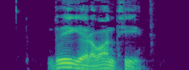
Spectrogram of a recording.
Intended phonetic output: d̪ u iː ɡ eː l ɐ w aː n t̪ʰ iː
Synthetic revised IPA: d̪ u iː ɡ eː ɾ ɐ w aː n t̪ʰ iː

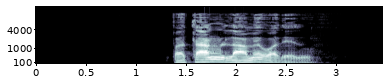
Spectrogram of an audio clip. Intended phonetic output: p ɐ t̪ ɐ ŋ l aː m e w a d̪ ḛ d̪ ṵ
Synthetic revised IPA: p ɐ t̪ a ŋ l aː m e w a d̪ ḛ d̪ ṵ

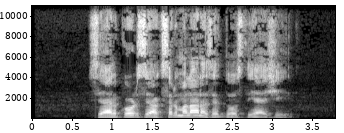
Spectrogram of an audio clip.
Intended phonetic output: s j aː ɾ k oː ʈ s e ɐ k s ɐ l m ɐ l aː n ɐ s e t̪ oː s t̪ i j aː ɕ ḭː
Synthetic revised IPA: s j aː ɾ k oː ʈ s e ɐ k s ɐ ɾ m ɐ l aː n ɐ s e d̪ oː s t̪ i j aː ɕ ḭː

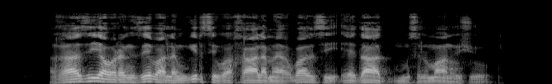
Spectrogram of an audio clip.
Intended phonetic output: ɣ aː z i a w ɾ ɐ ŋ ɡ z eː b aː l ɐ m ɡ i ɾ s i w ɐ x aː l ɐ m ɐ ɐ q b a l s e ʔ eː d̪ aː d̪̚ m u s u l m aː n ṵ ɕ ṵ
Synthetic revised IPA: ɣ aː z i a w ɾ ɐ ŋ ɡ z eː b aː l ɐ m ɡ i ɾ s i w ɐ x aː l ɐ m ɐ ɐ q b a l s i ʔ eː d̪ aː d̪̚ m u s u l m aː n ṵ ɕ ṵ

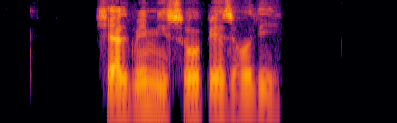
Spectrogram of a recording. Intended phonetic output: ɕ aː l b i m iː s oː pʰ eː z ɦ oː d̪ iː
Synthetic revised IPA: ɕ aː l m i m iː s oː p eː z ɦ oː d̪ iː

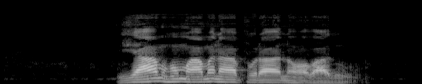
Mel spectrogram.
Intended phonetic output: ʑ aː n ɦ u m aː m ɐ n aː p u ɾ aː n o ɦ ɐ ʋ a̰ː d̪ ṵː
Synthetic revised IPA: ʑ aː m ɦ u m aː m ɐ n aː p u ɾ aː n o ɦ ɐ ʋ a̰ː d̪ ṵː

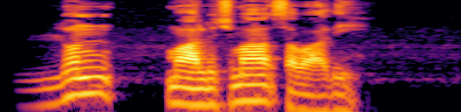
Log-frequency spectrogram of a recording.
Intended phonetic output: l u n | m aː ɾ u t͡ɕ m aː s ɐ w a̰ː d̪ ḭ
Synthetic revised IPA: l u n | m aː l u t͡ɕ m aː s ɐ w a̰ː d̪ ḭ

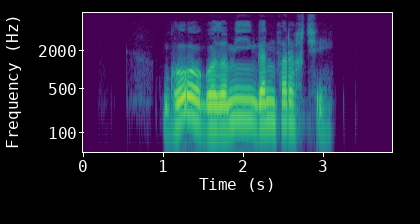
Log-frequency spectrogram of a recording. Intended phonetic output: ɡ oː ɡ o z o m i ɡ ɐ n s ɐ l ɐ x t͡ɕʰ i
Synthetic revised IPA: ɡ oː ɡ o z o m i ɡ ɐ n f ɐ ɾ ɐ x t͡ɕʰ i

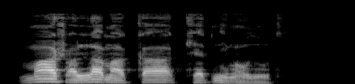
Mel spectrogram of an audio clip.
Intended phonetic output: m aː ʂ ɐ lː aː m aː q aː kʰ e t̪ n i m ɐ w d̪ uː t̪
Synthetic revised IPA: m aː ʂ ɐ lː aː m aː k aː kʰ e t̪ n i m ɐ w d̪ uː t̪

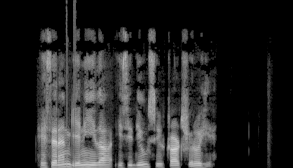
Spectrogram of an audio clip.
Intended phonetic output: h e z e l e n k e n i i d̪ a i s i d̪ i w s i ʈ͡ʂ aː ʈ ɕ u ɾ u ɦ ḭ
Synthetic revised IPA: h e s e ɾ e n ɡ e n i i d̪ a i s i d̪ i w s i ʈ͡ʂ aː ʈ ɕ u ɾ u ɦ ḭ

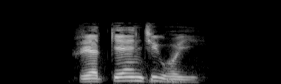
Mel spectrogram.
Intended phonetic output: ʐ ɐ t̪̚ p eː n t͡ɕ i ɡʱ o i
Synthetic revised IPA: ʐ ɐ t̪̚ k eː n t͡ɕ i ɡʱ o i

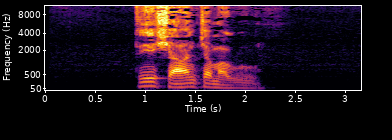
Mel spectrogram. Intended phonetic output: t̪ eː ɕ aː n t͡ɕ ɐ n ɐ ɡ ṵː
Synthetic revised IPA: t̪ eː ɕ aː n t͡ɕ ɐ m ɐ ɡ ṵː

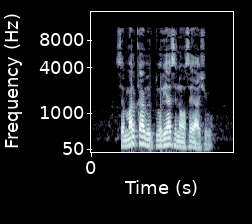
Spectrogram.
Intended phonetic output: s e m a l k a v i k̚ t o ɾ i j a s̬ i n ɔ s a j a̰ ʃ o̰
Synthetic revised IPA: s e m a l k a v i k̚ t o ɾ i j a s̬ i n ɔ s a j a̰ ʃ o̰

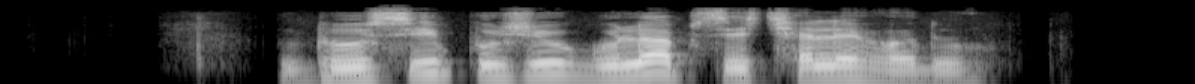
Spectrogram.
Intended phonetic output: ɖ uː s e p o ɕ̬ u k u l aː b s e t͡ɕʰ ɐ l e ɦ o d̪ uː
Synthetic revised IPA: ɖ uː s i p u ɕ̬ u ɡ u l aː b s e t͡ɕʰ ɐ l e ɦ o d̪ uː

